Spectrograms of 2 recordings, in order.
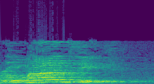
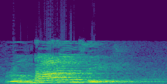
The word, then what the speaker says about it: romantic: So in the word romantic, romantic, what is stressed there is what? Ma, that's the second from the last syllable.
